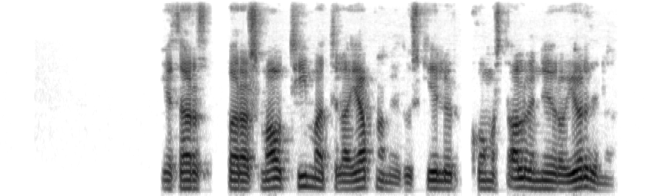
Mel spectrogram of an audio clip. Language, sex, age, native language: Icelandic, male, 40-49, Icelandic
